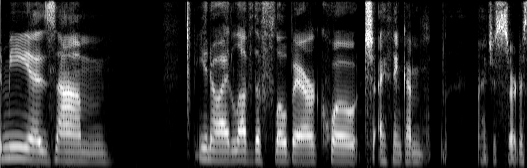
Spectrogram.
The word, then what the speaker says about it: Flaubert: and talking and it's like that to me is, I love the Flaubert quote. I just sort of said that really fast in case I'm mispronouncing it. French. Was that right? Flaubert?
